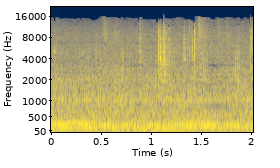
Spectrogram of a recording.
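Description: PETLIBRO automatic pet feeder running between dispenses of dry food: a low steady motor hum with a few light clicks about a second in.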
